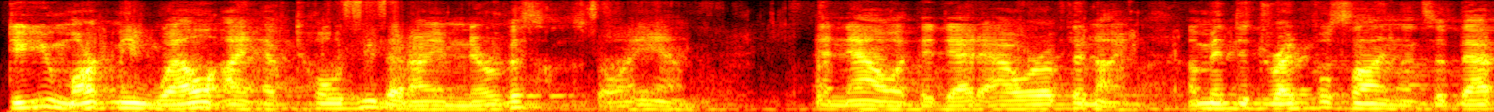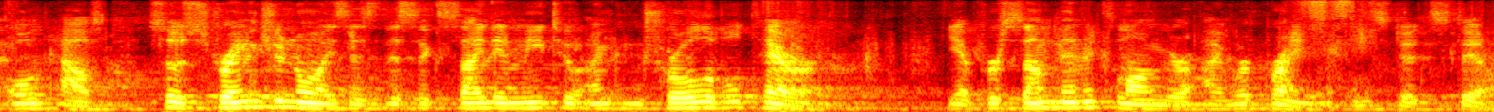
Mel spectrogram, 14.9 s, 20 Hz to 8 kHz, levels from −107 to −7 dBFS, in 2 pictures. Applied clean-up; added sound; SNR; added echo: neural separator model SepFormer DNS4.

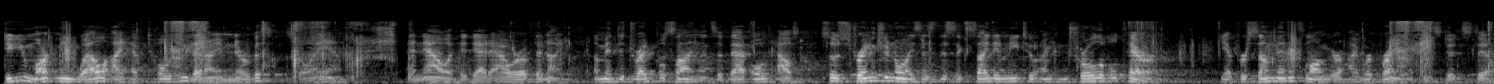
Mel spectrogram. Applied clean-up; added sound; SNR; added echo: none; Chewing, mastication; 15 dB; reverberation time 2.5 s.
